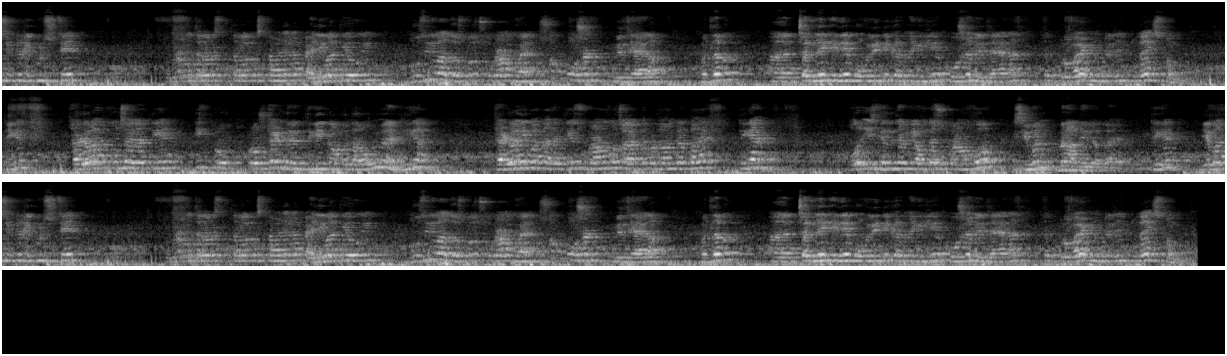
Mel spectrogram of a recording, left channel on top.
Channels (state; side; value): drops out; right; at 12.0 s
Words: into liquid state, शुक्राणु तरल अवस्था में आ जाएगा, पहली बात ये होगी। दूसरी बात दोस्तों, शुक्राणु है उसको पोषण मिल जाएगा, मतलब चलने के लिए, मोबिलिटी करने के लिए पोषण मिल जाएगा, तो provide nutrition to the sperm, ठीक है। थर्ड बात कौन सी आ जाती है कि प्रोस्टेट ग्रंथि की काम बता रहा हूं मैं, ठीक है। थर्ड वाली बात आ जाती है, शुक्राणु को चालकता प्रदान करता है, ठीक है, और इस ग्रंथि में क्या होता है, शुक्राणु को सीमन बना दिया जाता है, ठीक है। ये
